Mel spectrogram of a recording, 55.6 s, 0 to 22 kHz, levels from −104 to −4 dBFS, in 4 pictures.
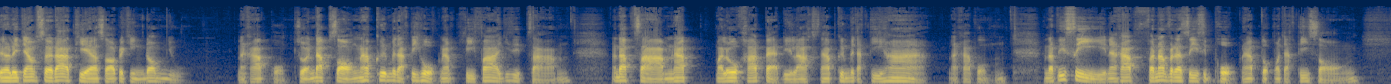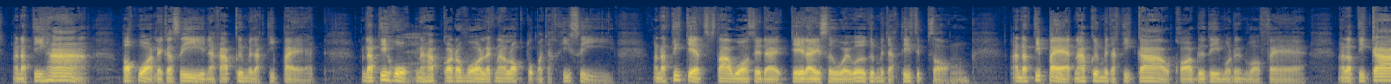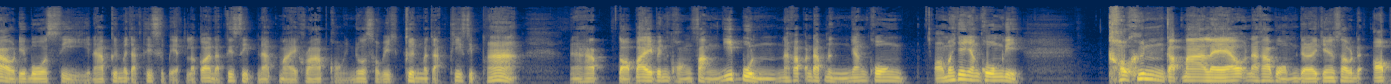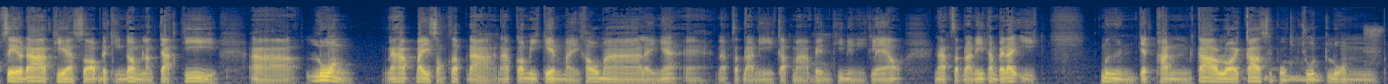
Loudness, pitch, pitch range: -23 LUFS, 100 Hz, 90-115 Hz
